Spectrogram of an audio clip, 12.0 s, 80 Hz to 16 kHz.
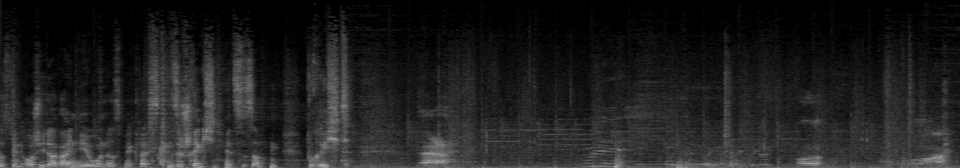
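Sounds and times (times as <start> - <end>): background music: 0.0 - 12.0
man straining: 4.4 - 6.1, 7.1 - 12.0.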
